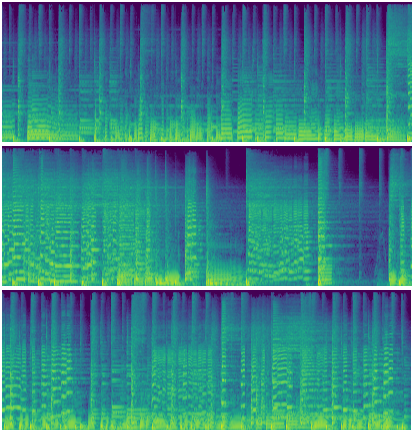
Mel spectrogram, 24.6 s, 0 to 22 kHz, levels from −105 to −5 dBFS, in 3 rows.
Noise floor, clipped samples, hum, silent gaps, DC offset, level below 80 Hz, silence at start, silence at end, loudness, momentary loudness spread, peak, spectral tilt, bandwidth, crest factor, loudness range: -53 dBFS; under 0.1%; none; none; under 0.1%; -34 dBFS; 0 s; 0 s; -23 LUFS; 7 LU; -2 dBFS; -5 dB/octave; over 20 kHz; 22 dB; 5 LU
